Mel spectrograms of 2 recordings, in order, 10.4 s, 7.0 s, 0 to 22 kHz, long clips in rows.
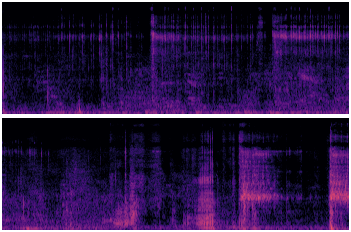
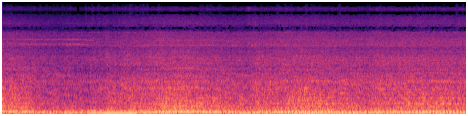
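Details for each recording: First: Hand-spun inner idler pulley on a 2001 Mustang Bullitt with Tork Tech supercharger kit, removed without taking off the pulley bridge; bad bearing gives a gritty, rasping whir instead of spinning quietly. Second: 2001 Mustang Bullitt with supercharger after replacing grooved aftermarket idler pulleys that could let the belt slip: strong steady engine rumble, smooth even pulling, no knocks, squeals or chirps; running healthy.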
